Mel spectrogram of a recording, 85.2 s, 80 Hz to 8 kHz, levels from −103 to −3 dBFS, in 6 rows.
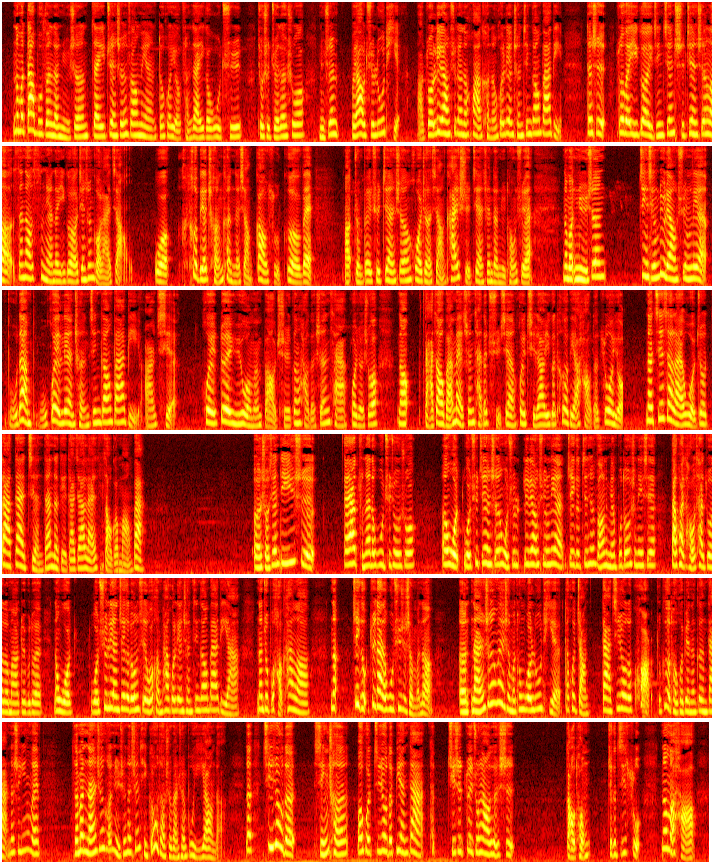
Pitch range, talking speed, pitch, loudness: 200-270 Hz, 245 characters per minute, 240 Hz, -26 LUFS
